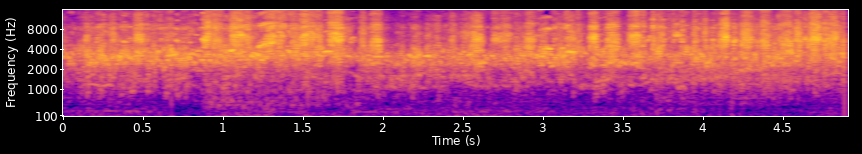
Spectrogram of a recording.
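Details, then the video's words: Australian budgies in an aviary colony, lively continuous chirping and warbled chatter from many birds, loud and steady throughout. "Australian Budgie parrot chirping sounds"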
